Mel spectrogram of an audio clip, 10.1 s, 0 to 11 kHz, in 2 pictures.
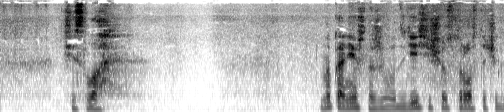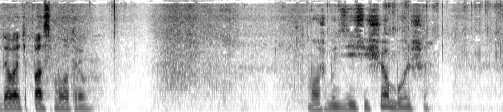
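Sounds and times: rustling in moss: 0.0 - 10.0.

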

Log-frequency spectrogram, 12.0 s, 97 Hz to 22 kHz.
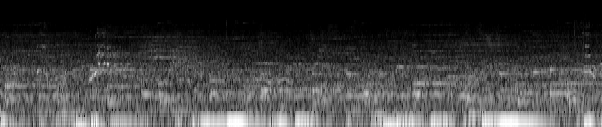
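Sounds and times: rising squeal-like call: 11.6 - 12.0.

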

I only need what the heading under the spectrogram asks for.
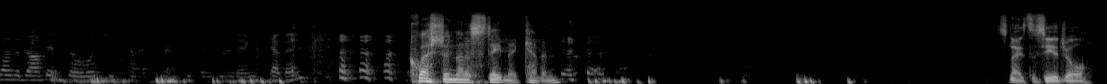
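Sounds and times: microphone handling thumps: 0.5 - 3.0, 5.9 - 6.6, 7.2 - 8.7.

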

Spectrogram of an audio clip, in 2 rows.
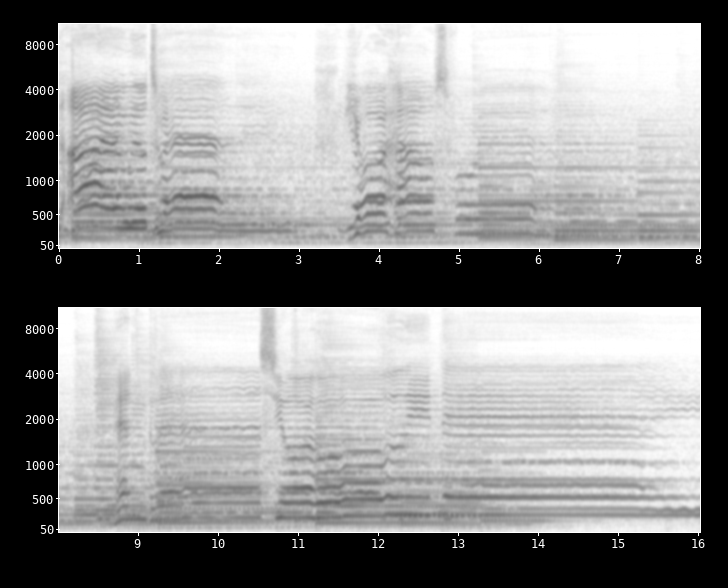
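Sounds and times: voices singing held notes: 0.0 - 6.2
acoustic guitar strumming: 0.0 - 14.8
keyboard: 0.0 - 16.0.

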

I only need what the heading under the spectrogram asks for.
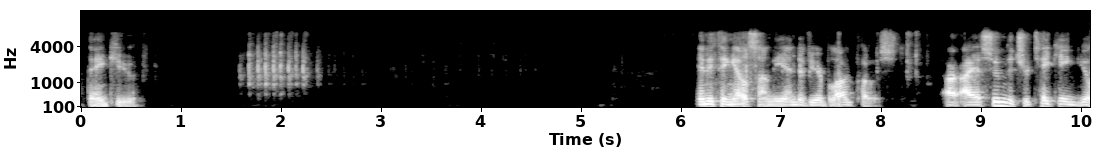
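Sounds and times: typing on a keyboard: 1.6 - 4.6, 8.2 - 8.6.

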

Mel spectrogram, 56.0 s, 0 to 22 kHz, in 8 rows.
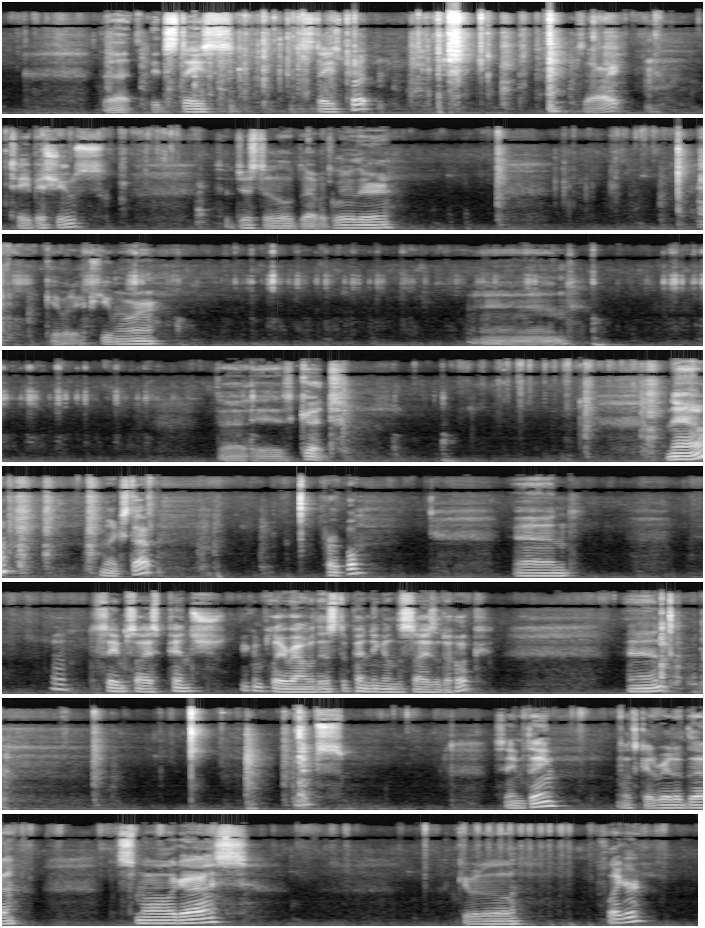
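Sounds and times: faint room noise: 0.0 - 56.0
steady low hum: 0.0 - 56.0
man's wordless voice: 1.0 - 3.8, 14.4 - 15.7, 18.7 - 20.0, 50.2 - 51.6.

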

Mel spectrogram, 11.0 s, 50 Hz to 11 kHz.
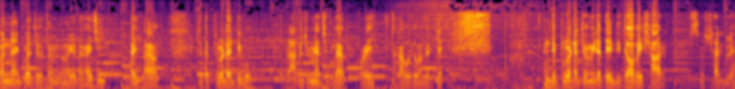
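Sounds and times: man talking: 0.0 - 7.4, 8.1 - 11.0
background music with held tones: 0.0 - 11.0
short hiss: 6.7 - 8.1.

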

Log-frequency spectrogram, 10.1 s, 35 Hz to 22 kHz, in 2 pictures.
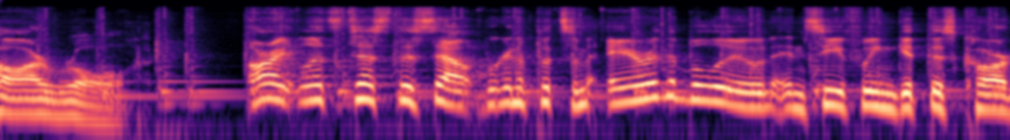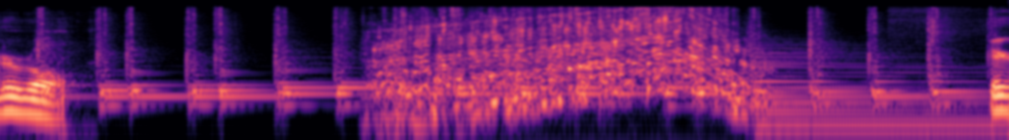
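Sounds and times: background music: 0.0 - 7.8, 8.4 - 10.0
breath blowing into balloon: 6.9 - 8.9.

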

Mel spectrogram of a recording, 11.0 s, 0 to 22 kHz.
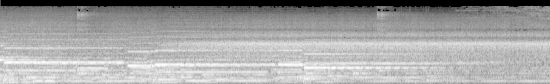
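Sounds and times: background music: 0.0 - 11.0
waterfall rushing: 0.0 - 11.0.

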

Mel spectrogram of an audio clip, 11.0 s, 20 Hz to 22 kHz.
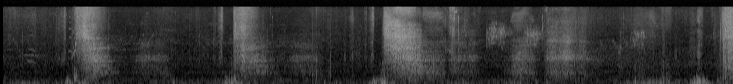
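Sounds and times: man breathing out heavily: 1.1 - 2.7, 3.4 - 5.0, 5.6 - 9.0, 10.8 - 11.0.

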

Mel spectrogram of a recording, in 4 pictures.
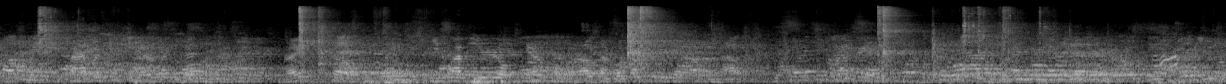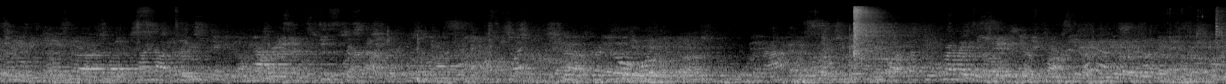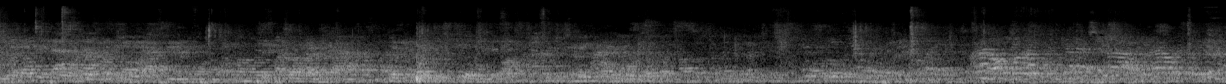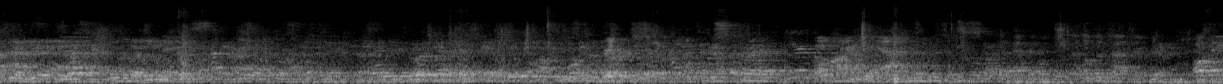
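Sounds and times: people talking: 0.0 - 49.0.

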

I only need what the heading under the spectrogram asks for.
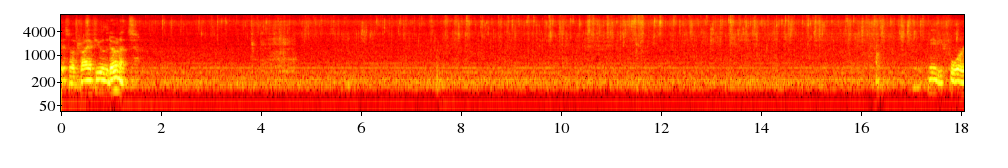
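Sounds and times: donuts sizzling in hot oil: 0.0 - 18.0.

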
